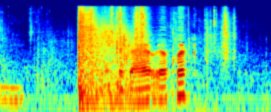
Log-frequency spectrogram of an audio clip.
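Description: A rifle fires a loud shot that echoes briefly.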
